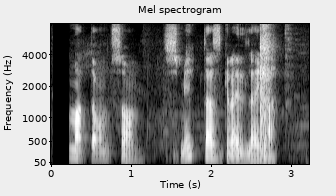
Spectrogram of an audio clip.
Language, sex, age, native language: Icelandic, male, 40-49, Albanian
